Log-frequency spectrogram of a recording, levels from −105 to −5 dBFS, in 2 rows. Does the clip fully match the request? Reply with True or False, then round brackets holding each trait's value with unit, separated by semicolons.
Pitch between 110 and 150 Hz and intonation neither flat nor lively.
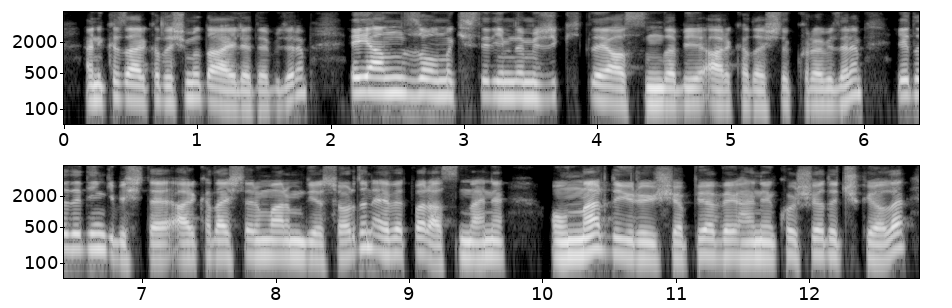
True (140 Hz; 4.4 semitones)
